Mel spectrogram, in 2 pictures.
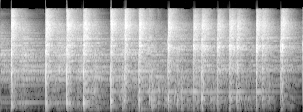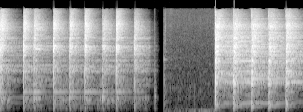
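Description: Fast drumming with a stick on an upturned steel bowl, many strikes a second, each one ringing like metal. It breaks off briefly near the end, then starts again.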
